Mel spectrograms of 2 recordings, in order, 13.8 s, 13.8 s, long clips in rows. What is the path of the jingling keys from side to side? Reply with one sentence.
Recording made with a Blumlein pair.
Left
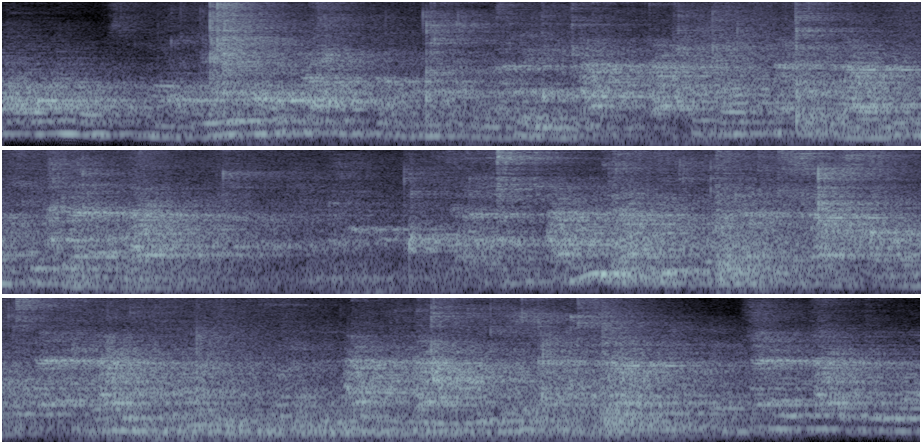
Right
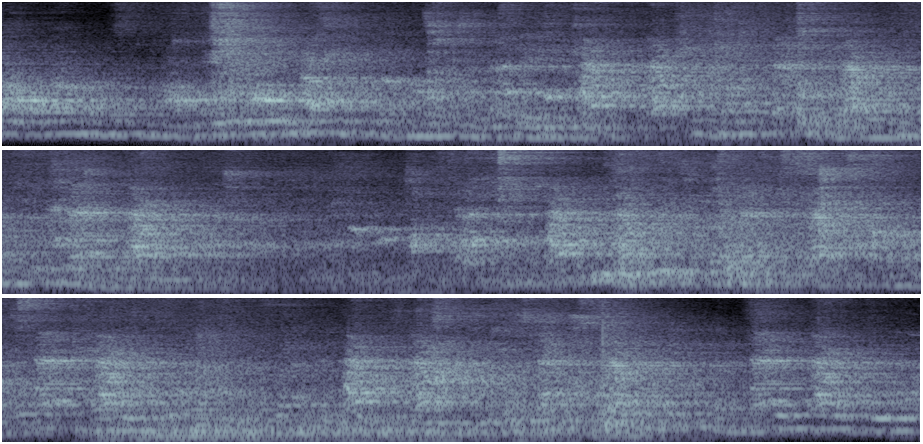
In this clip you hear the jingling keys go from the left side to the right.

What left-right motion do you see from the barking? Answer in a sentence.
You can hear the barking stay put.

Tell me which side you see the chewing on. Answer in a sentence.
You can hear the chewing on the left.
